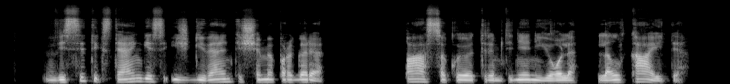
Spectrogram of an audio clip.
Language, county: Lithuanian, Telšiai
